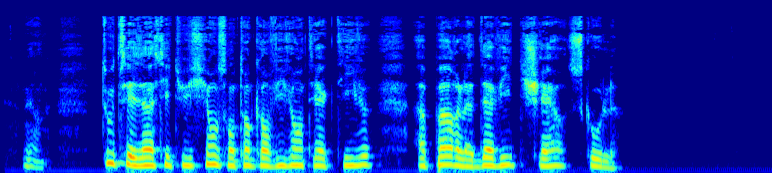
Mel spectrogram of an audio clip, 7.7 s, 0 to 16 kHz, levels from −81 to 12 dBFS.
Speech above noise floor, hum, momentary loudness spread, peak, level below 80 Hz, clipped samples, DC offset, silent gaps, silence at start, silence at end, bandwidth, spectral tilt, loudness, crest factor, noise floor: 51 dB; 50 Hz at -55 dBFS; 13 LU; -6 dBFS; -56 dBFS; under 0.1%; under 0.1%; none; 0.25 s; 1.55 s; 11.5 kHz; -6 dB/octave; -23 LUFS; 18 dB; -74 dBFS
